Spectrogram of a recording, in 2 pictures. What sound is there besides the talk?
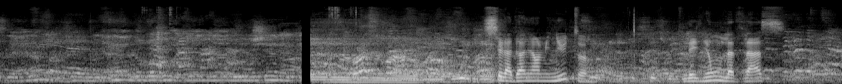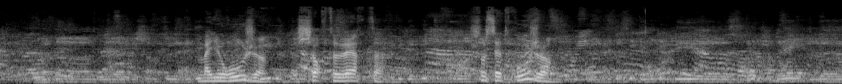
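crowd chatter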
